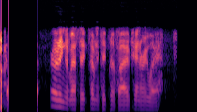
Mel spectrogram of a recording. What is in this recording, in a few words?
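Raleigh Police Northeast District Dispatch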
